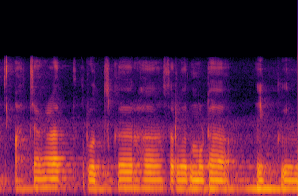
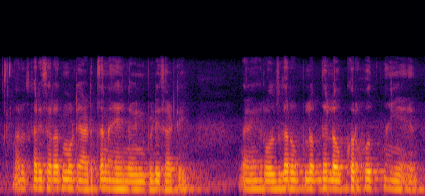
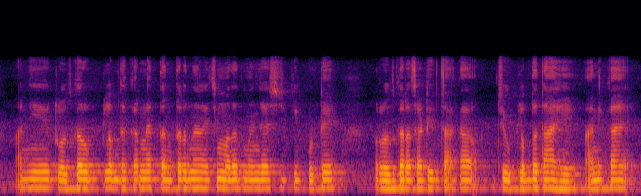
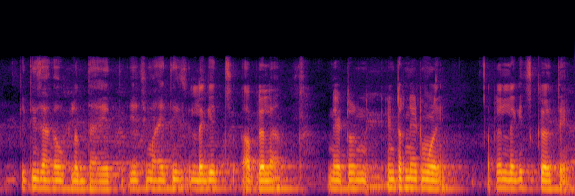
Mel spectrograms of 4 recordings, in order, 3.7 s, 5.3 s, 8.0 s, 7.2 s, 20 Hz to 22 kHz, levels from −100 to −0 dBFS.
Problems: constant background noise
